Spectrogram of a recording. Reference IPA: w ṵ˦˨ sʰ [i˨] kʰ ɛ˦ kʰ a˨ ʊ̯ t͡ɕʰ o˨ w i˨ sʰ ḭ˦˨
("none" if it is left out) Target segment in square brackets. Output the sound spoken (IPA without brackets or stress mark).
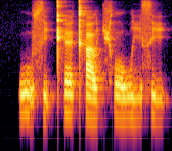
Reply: ḭ˦˨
